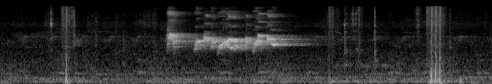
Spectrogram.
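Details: Red-whiskered bulbul in song training. One sustained, loud, chattering warble lasts over a second, framed by a few dull knocks and taps before and after.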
